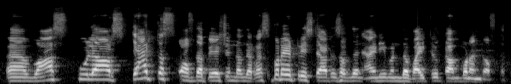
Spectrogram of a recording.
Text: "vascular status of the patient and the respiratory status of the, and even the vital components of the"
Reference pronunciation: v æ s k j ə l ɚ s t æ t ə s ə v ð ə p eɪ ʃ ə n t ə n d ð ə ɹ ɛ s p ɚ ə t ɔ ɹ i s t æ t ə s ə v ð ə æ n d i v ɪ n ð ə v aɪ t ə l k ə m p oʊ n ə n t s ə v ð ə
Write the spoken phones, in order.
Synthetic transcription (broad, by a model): v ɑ s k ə l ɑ s t æ t ə s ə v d ə p eɪ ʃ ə n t ə n d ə ɹ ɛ s p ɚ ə t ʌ ɹ i s t æ t ə s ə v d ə æ n d i v ɪ n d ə v aɪ t ə l k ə m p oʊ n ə n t ə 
